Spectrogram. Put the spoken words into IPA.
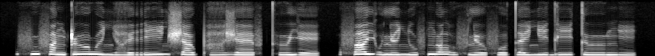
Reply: f u f a ŋ ʈ ɯ ʊ̯ w ɯ ʎ a̤ ɪ̯ r iː ʎ ʃ a ʊ̯ pʰ a̤ ʒ ɛː f t̪ʰ ɯ j e | f a j o̤ lʲ ɤ ʎ u f ŋ ɯ lˠ ṳ f lʲ ɤ ʊ̯ f o t̪ ɛ ɪ̯ ʎ i d̪ iː t ɯː ŋ i

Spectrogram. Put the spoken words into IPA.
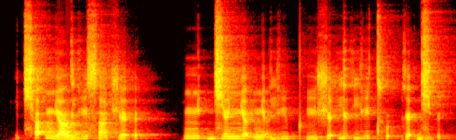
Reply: t͡ɕʰ ä˦ ʔ ɲ a˨ ʊ̯ j i˦ s ã˦˨ ʃ ɛ˦ ʔ | ɲ ɪ˦ ʔ d͡ʑ ɛ˦ ɲ a̰˦˨ ʊ̯ ɲ ä̰˦˨ j i˦ pʰ i˨ ʃ ɛ˦ ʔ j ɪ˦ ʔ j i˦ tʰ ʊ˦ ʔ k ɛ˦ ʔ d͡ʑ ɪ˦ ʔ

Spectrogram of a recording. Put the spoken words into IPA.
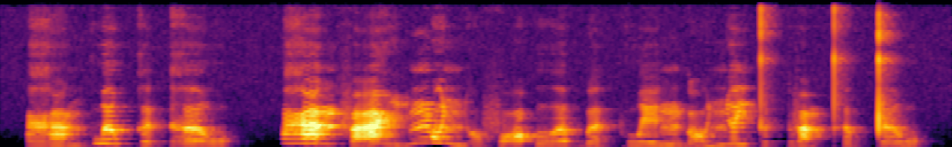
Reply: ɣ a̤˨˩ ŋ k w ə˧ w k ə˨˩ t̚ ɣ ə˧ w | ɣ a˧ n f a̰ː˧˥ ɣ ḭ˧˥ ŋ ɔ˧ ɲ ɔ̤˨˩ f ɔ̰˧˥ ʔ u˧ ə̯ ɓ ə˨˩ t̚ k w e˨˦ ŋ ɗ ɔ˧˩ ɲ ə˧ j t̪ ə˨˩ t̚ v a̰˧˨ m t̪ʰ ə˨˩ p̚ t̪ ə˨˦ w

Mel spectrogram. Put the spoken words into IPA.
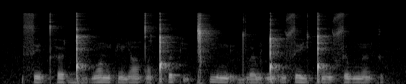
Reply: s e˧˩ t̪ʰ œ˧ ɡ͡ǃ i˩˧ b ɔ̃˥˧ n k ẽ˩˧ j ẽ˧ tˤ ə̃˩˧ ǃʰ ə˥˧ k ḭ˥ ǀʰ i˥˧ n̪ ḛ˧˩ d w œ˧˩ w ŋ͡ǃ ḛ˥ w s e˥˧ j ǃ ĩ˧ w s ə˥ w n̪ ə̃˧ k

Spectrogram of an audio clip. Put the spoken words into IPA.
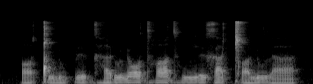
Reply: ɑ˨ ǃ u˨ ɳ u˨ ɓ ø˧ ɡʱ a˧ ɽ u˧ ɳ ɔ˦ dʱ ɑ˦ dʱ u˧ ŋ ø˧ x a˧ ǁ ɑ˨ ɳ u˧ l a˨

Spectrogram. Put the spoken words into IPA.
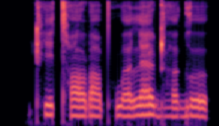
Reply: ʈʰ i tʰ ɑ ɽ ɑ pʰ w ʌ l æ ɖ ɦ ʌ ɡ ʊ

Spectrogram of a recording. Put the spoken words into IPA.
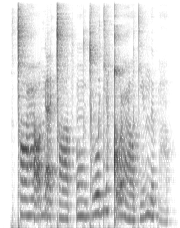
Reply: ǀ ɑ˧ ʕ ɑ̰˧ ŋ æ̰˧ ǀ ɑː˨ t͡sʼ õː˧ ɡ͡ǀ oː˦ dʲ ɑ̤˦ ǃ o̰˧ ʕ ɑ˨ tʲ ø˨˦ ŋ ø˧ p ɑ̤˨

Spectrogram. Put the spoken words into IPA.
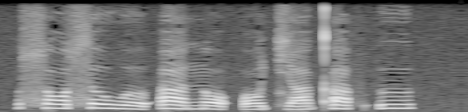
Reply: s ɔ˥ s ɤ˥ w ɤ˧˩ ʔ a˥˧ n ɔ˧˩ ʔ ɔ˩˧ t͡ɕ a˩˧ kʼ a˥˧ f ʔ ɯ˥

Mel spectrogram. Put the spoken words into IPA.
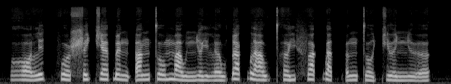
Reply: ɣ ɔ˨˩ l i˦˥ k̚ f o˨˩ ʂ e˧˥ c ɛ˧˥ ɓ ɛ˨˩ ŋ ʔ a˧˥ ŋ t̪ o˧˥ m a˨˩ w ɲ ə˨˩ j l ə˨˩˦ w ɗ a˦˥ k̚ l a˧ w t̪ʰ ə˧ j f a˦˥ k̚ l a˨˩ t̚ ʔ ə˧ ŋ t̪ o˨˩˦ c ɨ˨˩ ə̯ ɲ ɨ˨˩˨ ə̯

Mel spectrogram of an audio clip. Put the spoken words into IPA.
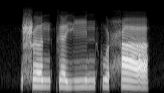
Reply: ʂ ɜ n k ɛ j iː n k u ħ a

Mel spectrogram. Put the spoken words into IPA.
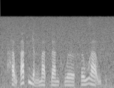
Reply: h a̰˧˨ w ʔ a˦˥ k̚ ɲ a̰˧˨ ŋ m a˨˩ k̚ ɗ a˨˩ n h w əː˨˩ h ə˨˦ w ɣ a̰˧˨ w ʔ

